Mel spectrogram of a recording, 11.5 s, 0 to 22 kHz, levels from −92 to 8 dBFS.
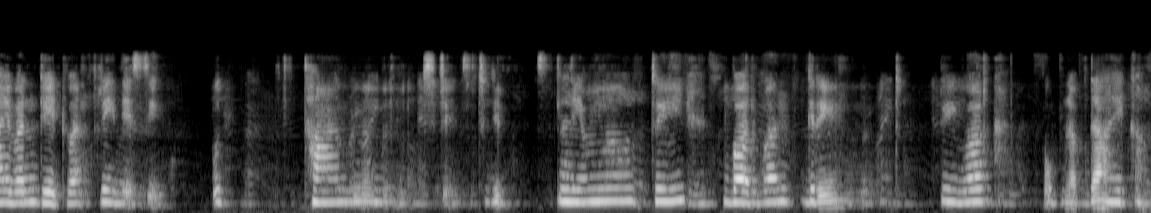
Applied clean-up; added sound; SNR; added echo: neural mask model DeepFilterNet 3.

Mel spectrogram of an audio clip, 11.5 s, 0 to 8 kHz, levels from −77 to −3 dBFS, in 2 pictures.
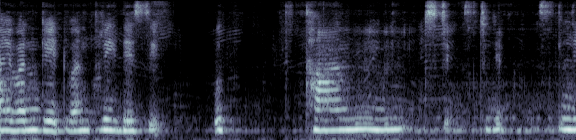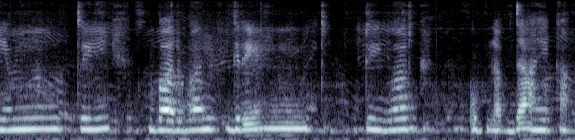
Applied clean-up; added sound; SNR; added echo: neural separator model SepFormer DNS4.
